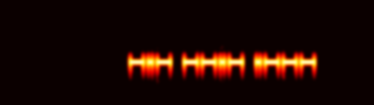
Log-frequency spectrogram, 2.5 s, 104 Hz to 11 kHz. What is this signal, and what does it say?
Morse code, heard as a keyed tone, about 40 wpm, 700 Hz. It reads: KQJ
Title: USA Call Sign Postfixes - 3 Letters 40wpm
